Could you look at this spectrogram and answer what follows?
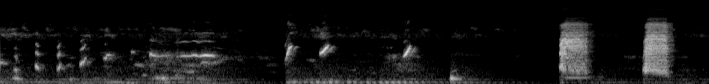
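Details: Green talking parrots from Pakistan, three in all: soft chirps and a sustained whistle, several upslurred squeals, then two harsh raspy screeches near the end.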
